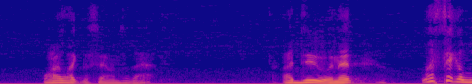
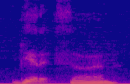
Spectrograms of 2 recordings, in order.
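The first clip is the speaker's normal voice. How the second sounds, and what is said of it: Put-on Southern accent. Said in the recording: “in his best southern accent”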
